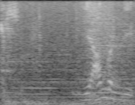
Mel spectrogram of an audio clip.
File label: helps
